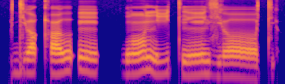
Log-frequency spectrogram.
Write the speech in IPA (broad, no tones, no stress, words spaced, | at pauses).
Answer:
dʲɔːqʰoːʔẽ | ɡɔ̃ ni tʲẽː zʲɔːtʲ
